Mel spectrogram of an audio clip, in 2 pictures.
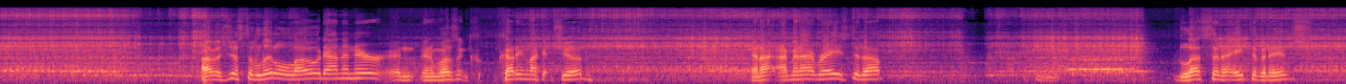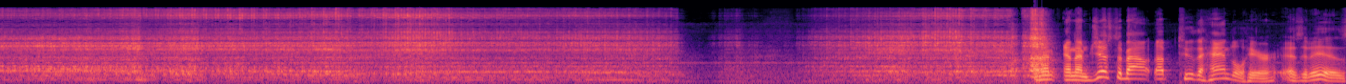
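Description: A gouge scrapes and shaves spinning wood with a rough hiss.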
